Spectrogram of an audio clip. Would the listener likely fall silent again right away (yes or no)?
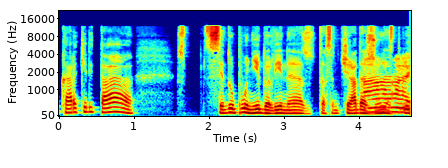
no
